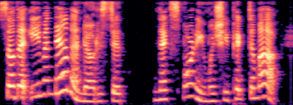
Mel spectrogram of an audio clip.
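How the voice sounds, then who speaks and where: A woman reading a children's story aloud like a teacher, expressively, with dramatic pauses and drawn-out words. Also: sits high, big pitch swings, highs cut off.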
